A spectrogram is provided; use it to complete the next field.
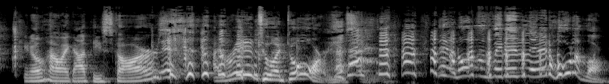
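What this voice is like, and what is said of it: Joker character voice impression. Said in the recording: “Was that a good impression? ... I was pretty good. ... I feel like it was.”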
